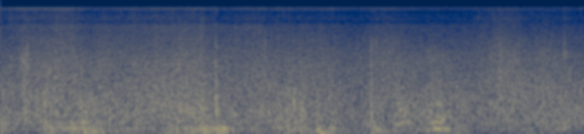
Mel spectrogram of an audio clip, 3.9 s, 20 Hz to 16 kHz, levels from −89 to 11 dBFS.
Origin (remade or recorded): recorded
